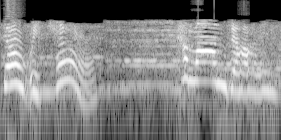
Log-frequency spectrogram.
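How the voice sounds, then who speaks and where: An actress playing a gentle woman patient who is recovering and leaving an asylum, in a 1940s radio drama with a soft, earnest delivery. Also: very high voice, expressive, slow pace, heavily acted. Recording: tinny 1940s radio broadcast, faint music.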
